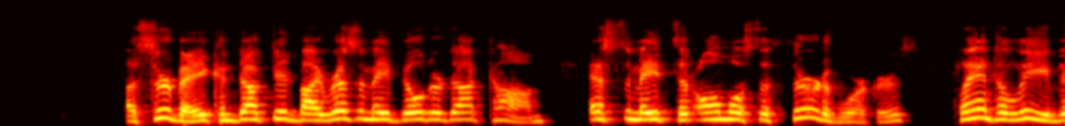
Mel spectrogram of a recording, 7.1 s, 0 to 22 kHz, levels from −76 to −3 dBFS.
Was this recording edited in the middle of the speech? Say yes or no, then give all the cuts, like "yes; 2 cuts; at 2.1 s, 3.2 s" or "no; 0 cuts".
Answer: yes; 1 cut; at 6.2 s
